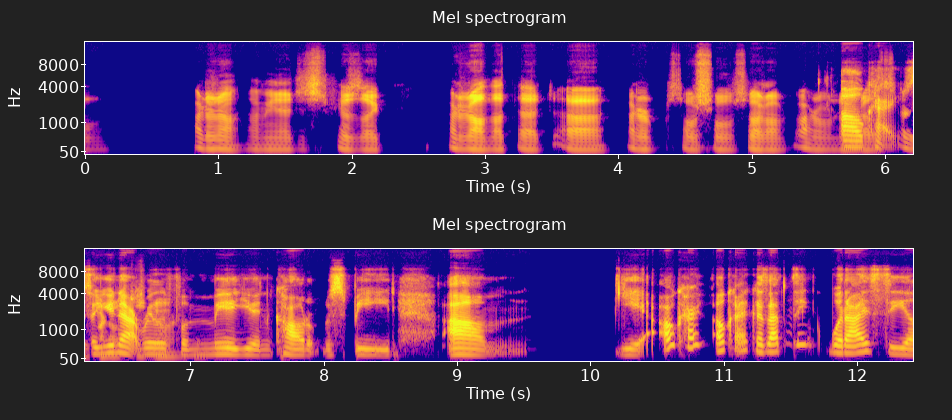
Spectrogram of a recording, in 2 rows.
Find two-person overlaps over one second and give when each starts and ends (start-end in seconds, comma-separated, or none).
5.7-7.0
